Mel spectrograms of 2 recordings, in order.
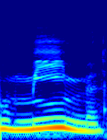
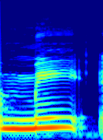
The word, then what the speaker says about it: Mae: Mae ou Meme? – Ah, Mae, M-A-E. Ouais, j'ai mal prononcé.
